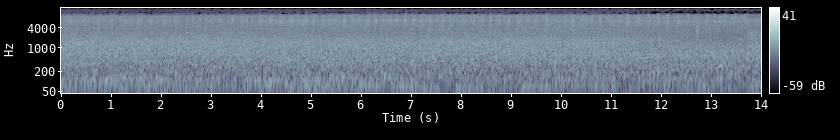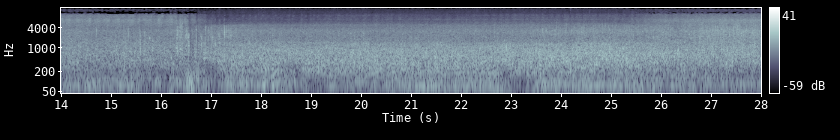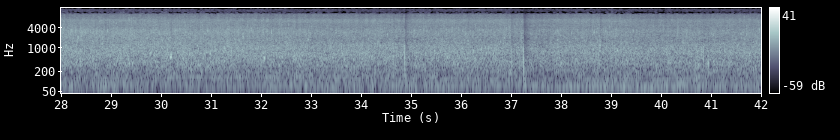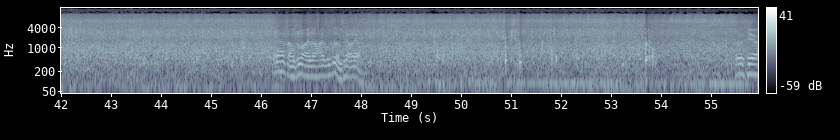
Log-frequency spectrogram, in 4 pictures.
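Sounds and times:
stream rushing over stones: 0:00.0 - 0:55.9.

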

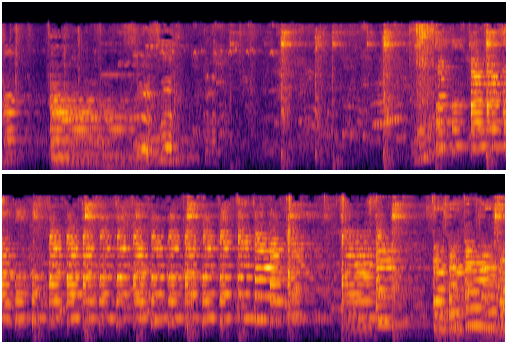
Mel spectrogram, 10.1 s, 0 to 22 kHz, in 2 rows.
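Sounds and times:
sustained keyboard chords: 0:00.0 - 0:02.4, 0:03.8 - 0:10.0
drum machine beat: 0:00.0 - 0:10.0.

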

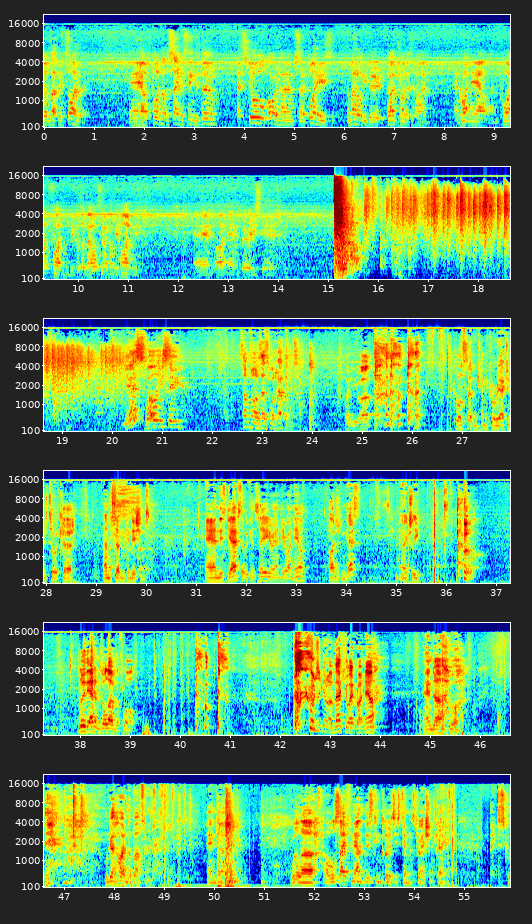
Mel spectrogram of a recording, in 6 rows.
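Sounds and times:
bottle bursting bang: 0:15.1 - 0:15.8
rapid crackling: 0:15.2 - 0:21.4
man coughing: 0:25.2 - 0:26.3, 0:36.2 - 0:36.8, 0:40.3 - 0:41.2, 0:42.3 - 0:42.7.

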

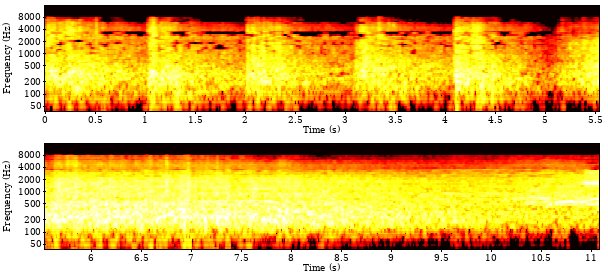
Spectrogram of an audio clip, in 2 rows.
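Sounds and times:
building collapsing rumble: 0:00.0 - 0:10.5.

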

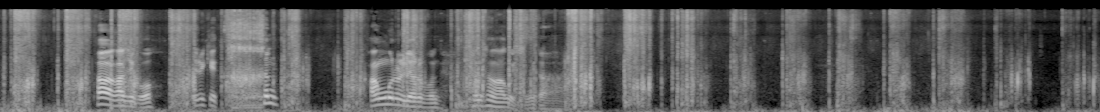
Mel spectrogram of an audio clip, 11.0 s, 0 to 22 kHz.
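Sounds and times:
footsteps on snow: 0:00.0 - 0:11.0.

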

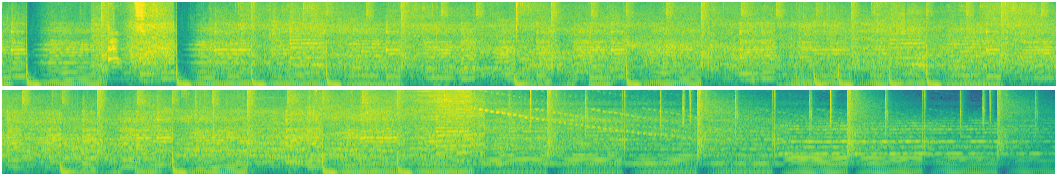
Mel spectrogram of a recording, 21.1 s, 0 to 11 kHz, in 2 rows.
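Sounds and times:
electronic music with heavy bass: 0:00.0 - 0:21.0.

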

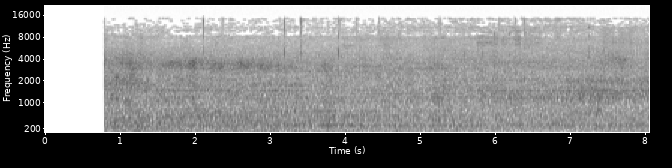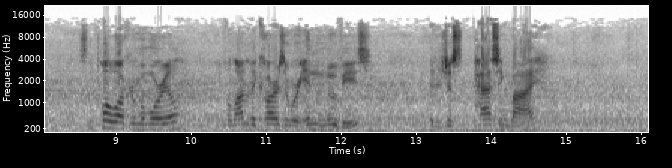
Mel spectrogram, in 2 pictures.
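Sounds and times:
cars passing on road: 0:00.8 - 0:16.0.

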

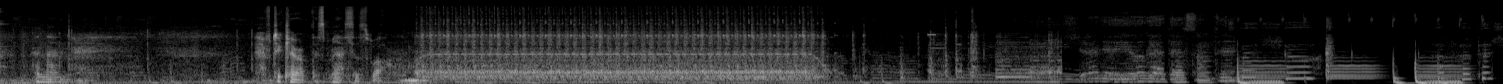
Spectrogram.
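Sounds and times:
background music: 0:00.0 - 0:15.0
electric sewing machine stitching: 0:04.1 - 0:08.7.

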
